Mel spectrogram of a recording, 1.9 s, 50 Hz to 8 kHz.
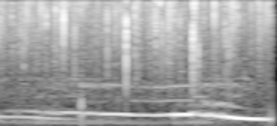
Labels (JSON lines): {"label": "biophony", "recorder": "SoundTrap 300"}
